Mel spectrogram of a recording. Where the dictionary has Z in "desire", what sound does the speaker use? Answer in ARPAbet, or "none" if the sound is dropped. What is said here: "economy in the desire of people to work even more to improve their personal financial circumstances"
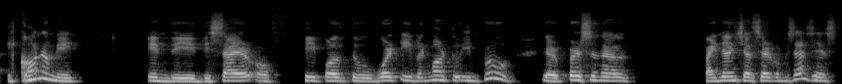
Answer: S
